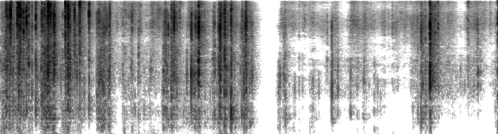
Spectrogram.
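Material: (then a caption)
Paper. A small, empty black paper gift bag printed with a cat face is held in both hands with the fingertips and unfolded, opened and creased, while candy packs lie untouched nearby. Dense, bright paper crinkling fills the first two and a half seconds, then breaks off into a brief silence. Quieter, scattered crinkles follow, with one sharp crackle near the end.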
